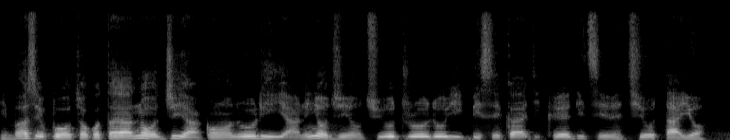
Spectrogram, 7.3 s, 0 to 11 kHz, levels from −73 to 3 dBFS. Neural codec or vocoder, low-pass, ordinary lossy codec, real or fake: codec, 24 kHz, 0.5 kbps, DualCodec; 9.9 kHz; none; fake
